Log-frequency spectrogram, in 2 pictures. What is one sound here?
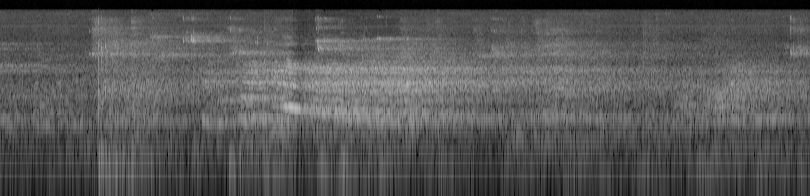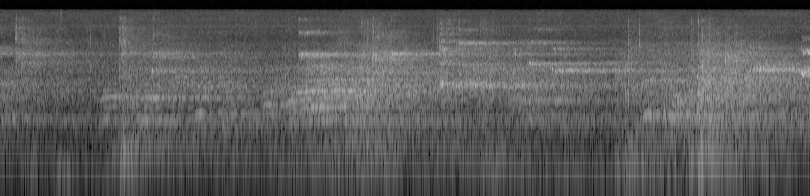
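A ball thuds when kicked.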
